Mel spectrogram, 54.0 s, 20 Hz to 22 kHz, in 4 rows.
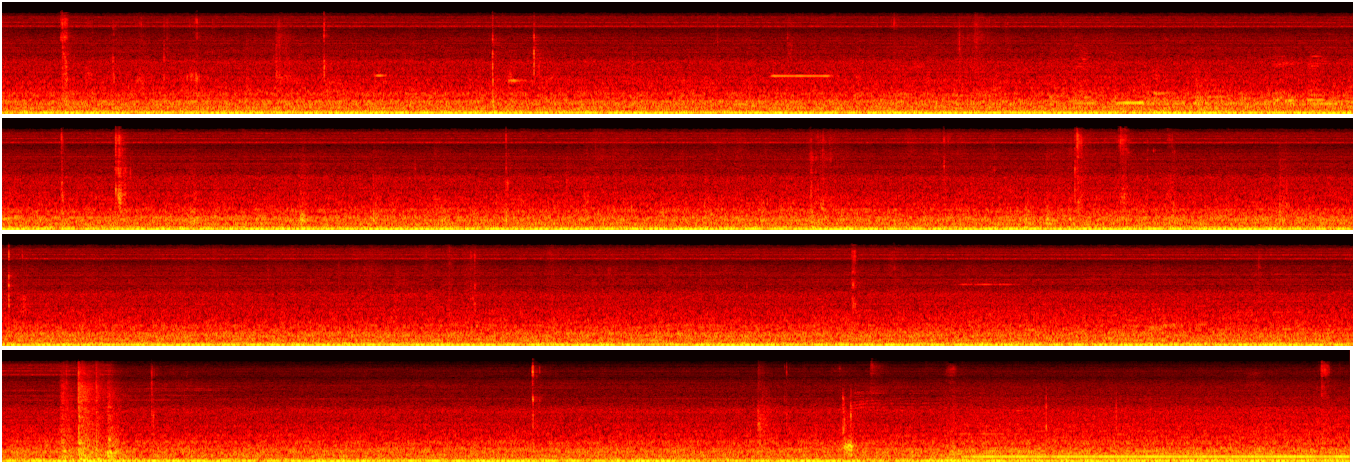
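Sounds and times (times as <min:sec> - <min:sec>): low background rumble: 0:00.0 - 0:54.0.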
